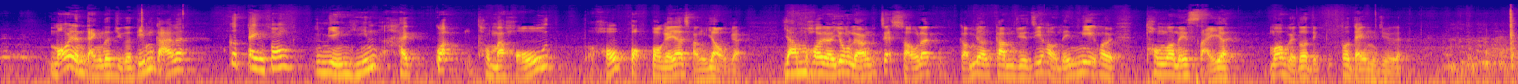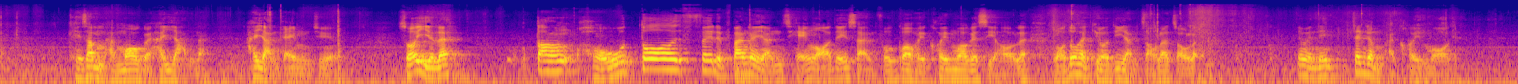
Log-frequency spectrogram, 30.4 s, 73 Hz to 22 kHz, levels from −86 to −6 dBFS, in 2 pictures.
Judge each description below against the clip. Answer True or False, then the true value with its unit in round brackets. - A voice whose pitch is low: True (125 Hz)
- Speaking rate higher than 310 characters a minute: False (230 characters per minute)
